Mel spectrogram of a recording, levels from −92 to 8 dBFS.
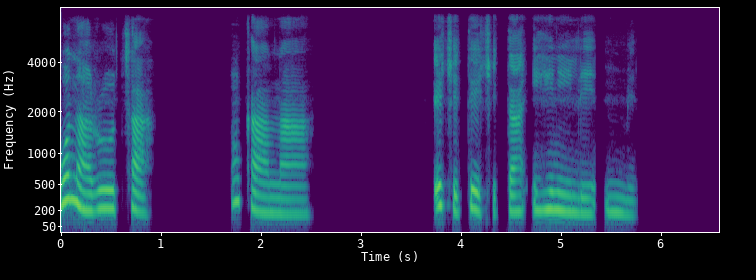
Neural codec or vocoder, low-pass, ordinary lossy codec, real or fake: none; 7.2 kHz; none; real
